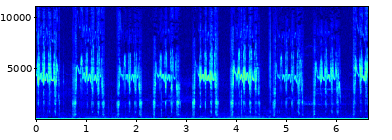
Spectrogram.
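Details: Black stork calling in rhythmic bursts of harsh, squealing pulses, each lasting about half a second and repeated with short gaps, faint low hum beneath.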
